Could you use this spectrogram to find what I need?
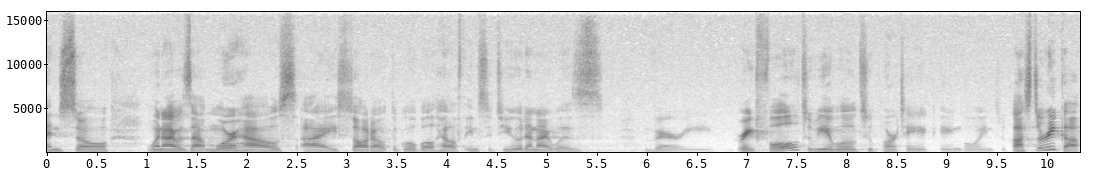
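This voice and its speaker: With a Caribbean accent, this voice has a bright, sharp tone, monotone intonation, big jumps in loudness and a moderate pace. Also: woman. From Saint Vincent and the Grenadines. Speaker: physician and public health resident. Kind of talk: panel discussion.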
